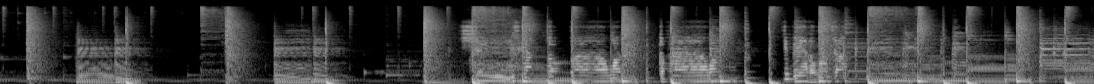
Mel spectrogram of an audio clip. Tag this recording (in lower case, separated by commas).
music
